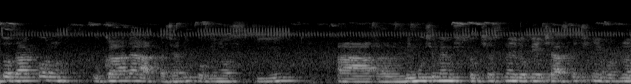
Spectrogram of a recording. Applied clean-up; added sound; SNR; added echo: none; Cricket; 14 dB; reverberation time 0.6 s.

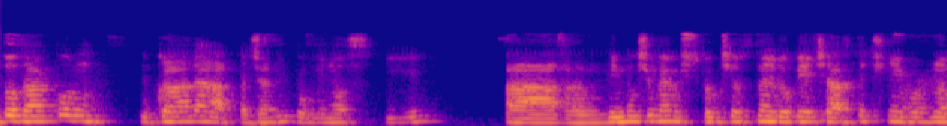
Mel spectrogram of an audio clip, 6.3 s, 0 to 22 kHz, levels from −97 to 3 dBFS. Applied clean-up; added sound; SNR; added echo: neural mask model DeepFilterNet 3.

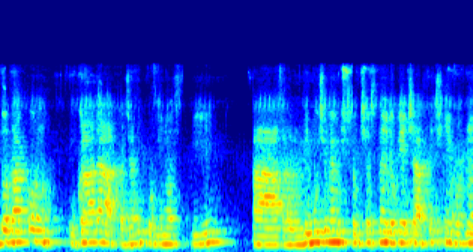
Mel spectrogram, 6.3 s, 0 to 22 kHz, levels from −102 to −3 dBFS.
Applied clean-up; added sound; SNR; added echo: neural separator model SepFormer DNS4.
